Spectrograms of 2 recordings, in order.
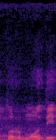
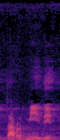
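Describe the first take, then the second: First: The first vowel sounds like u. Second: The first vowel sounds like a. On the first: "Boleh dibaca Turmudi"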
